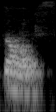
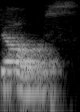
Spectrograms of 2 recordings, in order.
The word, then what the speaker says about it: dos: Number 2 is dos. Dos. Dos. Remember where your D is. Tongue at the roof of the mouth behind the front teeth. Dos. So it's not dos, the way we say D's.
